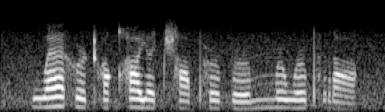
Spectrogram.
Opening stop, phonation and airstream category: aspirated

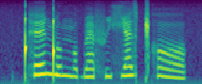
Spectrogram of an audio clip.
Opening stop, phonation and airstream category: click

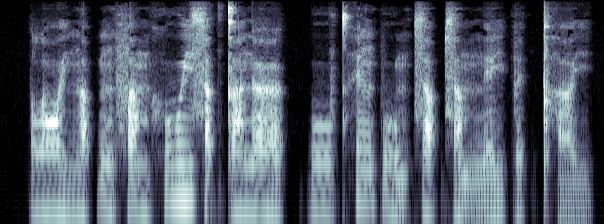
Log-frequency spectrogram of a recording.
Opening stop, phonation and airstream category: plain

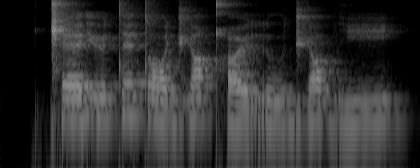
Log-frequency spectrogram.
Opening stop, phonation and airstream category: click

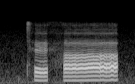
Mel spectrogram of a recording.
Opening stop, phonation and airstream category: aspirated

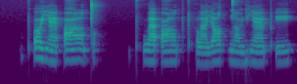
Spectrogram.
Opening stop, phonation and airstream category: ejective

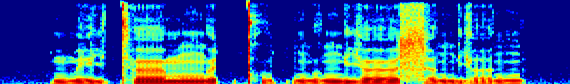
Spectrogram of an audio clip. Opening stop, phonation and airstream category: aspirated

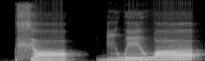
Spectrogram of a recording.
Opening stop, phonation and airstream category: implosive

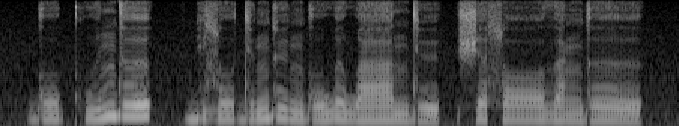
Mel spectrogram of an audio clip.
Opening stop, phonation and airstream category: plain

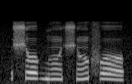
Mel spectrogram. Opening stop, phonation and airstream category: plain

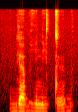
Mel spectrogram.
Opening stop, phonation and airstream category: plain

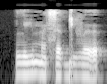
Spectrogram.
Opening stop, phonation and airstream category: plain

